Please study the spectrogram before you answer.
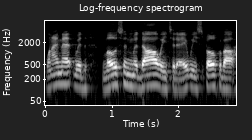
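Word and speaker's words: Mahdawi: can never Mosen Mosen Madawi Madawi and I always say it like totally messed up, but this rhymes with Gandhi, which I think sometimes he's trying to kind of imitate, but anyway.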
